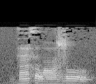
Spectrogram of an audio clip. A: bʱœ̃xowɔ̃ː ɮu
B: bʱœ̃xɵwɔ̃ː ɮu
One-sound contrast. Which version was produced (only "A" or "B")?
B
